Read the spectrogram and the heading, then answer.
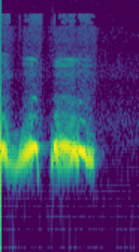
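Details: Decoy spotted dove coo meant to draw wild doves into calling: a soft hooting note that dips and rises, a brief pause, then a drawn-out steady second note; nothing else audible.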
